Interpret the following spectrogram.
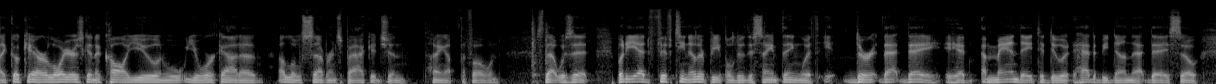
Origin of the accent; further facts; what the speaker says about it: South Dakota, United States; I grew up in South Dakota, big Minnesota Twins fans. We were about 3 hours from the Twin Cities.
